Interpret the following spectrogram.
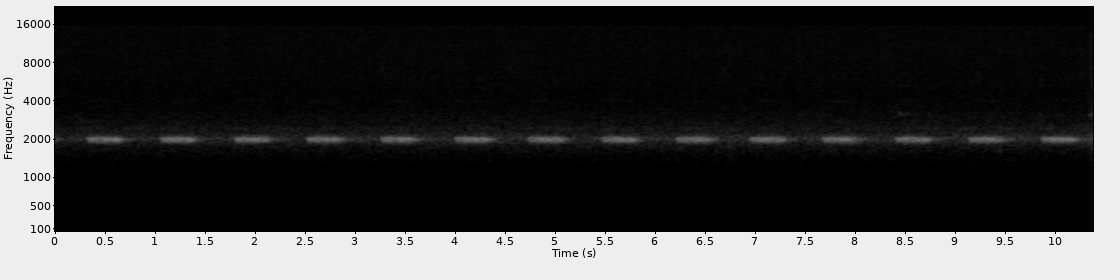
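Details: Cricket chirping on a clear night in Oregon: a steady, high, pure-toned chirp repeated about every three-quarters of a second, roughly fourteen even pulses over faint background hiss.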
